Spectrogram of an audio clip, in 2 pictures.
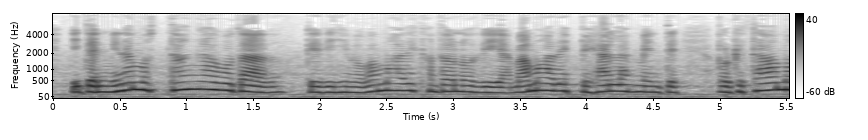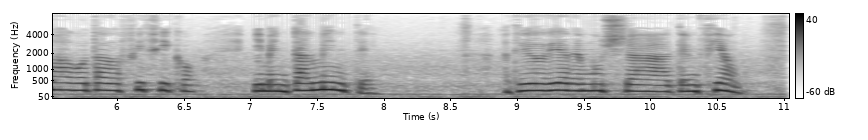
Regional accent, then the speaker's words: Ubrique, Andalusia, Spain; nosotros somos de Ubrique y para Ubrique, nada más

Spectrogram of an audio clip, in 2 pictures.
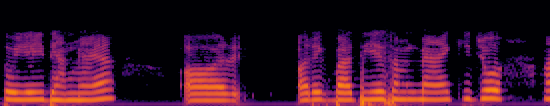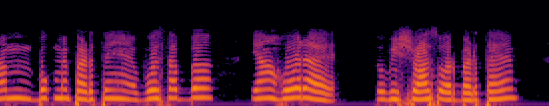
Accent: Raipur, Chhattisgarh, India; और मैं रायपुर से आई हूँ।

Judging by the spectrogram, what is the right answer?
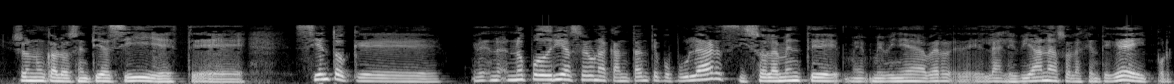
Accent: Argentina; Yo soy una mujer argentina, feliz, agradecida por todos los privilegios que tengo

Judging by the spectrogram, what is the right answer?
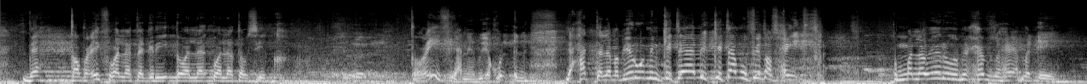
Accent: Egypt; ما هو الجماعه دي عندنا في مصر

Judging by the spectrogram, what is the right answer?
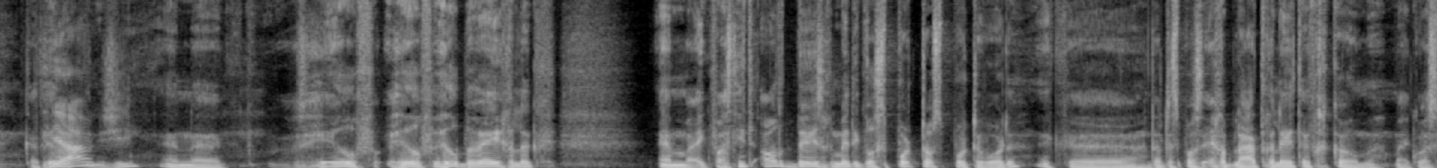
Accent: Assen, Drenthe, Netherlands; Ik kom uit Assen-Oost en ik ben dan nooit op vakantie geweest.

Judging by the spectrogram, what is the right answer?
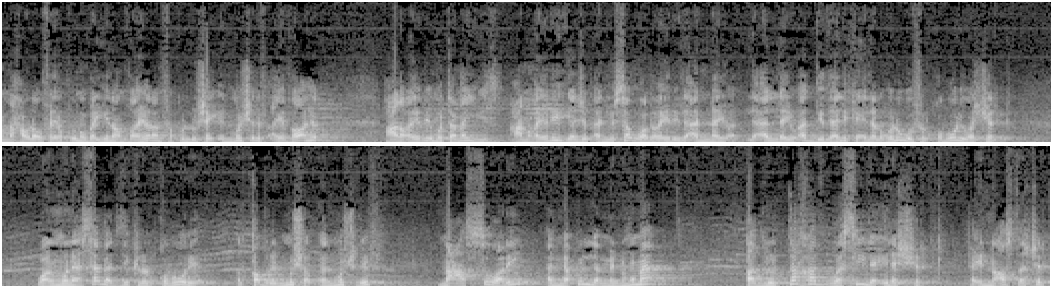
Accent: Egypt; الثاني اللي هي عندنا في مصر القباب

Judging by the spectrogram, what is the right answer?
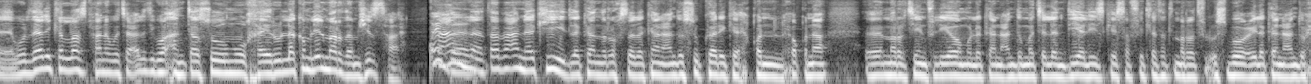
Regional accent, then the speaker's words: Morocco; عندنا في المغرب

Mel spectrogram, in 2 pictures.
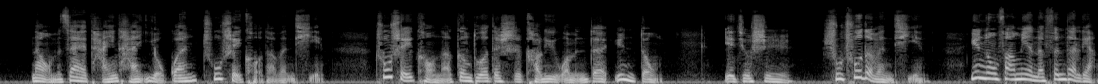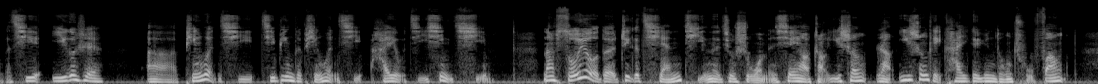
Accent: Beijing, China; 我们北京人呢喜欢吃涮火锅

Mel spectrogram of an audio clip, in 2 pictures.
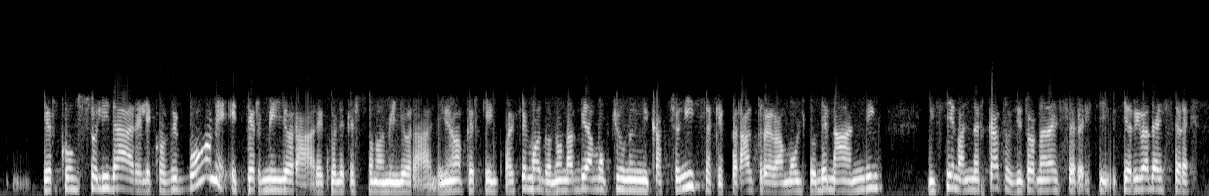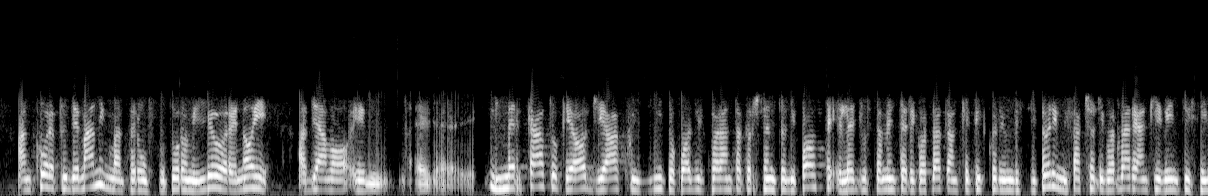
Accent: Umbria, Italy; born there; Io poi sono nata in Umbria, in campagna

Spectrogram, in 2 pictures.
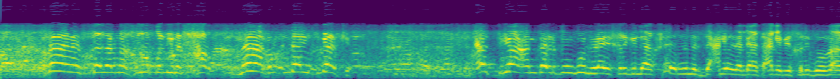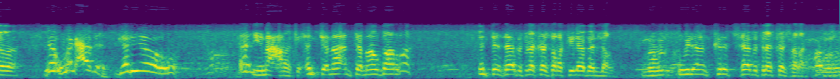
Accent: Mauritania; إني موريتاني

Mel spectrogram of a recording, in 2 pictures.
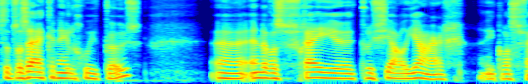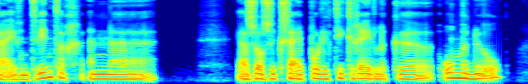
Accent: Hilversum, North Holland, Netherlands; ik kom uit Hilversum. Ik zat op het gymnasium hier en ik had allerlei talen gehad al. Frans, Duits, Engels, Grieks, Latijn. Nederlands.

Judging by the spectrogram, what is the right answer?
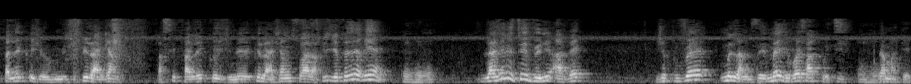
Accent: Douala, Littoral, Cameroon; born there; Je suis né à Douala, mais je ne maîtrise même pas beaucoup de Douala.

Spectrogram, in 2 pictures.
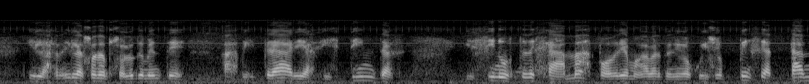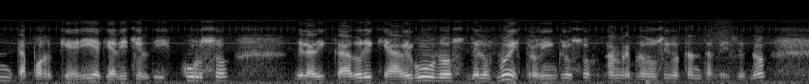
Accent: Argentina; conmigo en particular se ensañaron por que soy argentino

